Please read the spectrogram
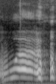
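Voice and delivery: high-pitched exclamation broken with laughter. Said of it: "I was like".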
